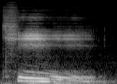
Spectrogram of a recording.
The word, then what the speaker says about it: key: K는 Q. E는 여기서 뭐 특별히 역할이 없는 것 같아요. 뭐 묵음이라고 할 수도 있겠죠. 그 다음에 Y는 그냥 E 소리가 납니다. 그러니까 그냥 요거 합쳐져서 요거랑 만나니까 키 이렇게 읽을 수 있고, 키라는 거는 열쇠죠.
